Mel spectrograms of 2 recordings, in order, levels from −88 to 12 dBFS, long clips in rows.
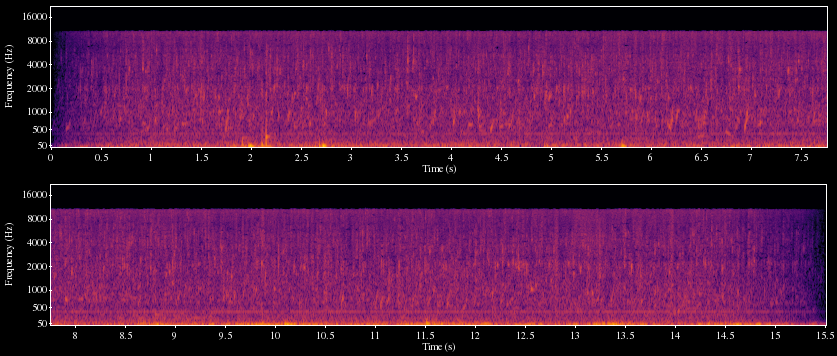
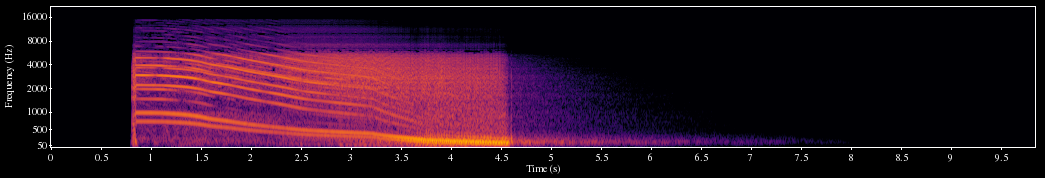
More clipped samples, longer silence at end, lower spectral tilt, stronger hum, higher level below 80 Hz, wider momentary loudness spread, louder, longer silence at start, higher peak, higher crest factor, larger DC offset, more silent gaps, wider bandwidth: neither; second, 0 s vs 4.7 s; second, -2.5 dB/octave vs -5 dB/octave; neither; first, -28 dBFS vs -46 dBFS; about the same, 4 LU vs 4 LU; second, -29 LUFS vs -14 LUFS; second, 0.1 s vs 0.8 s; about the same, -2 dBFS vs -2 dBFS; first, 22 dB vs 16 dB; neither; neither; about the same, 11.5 kHz vs 12.5 kHz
